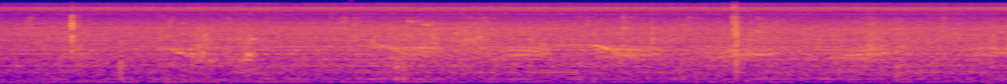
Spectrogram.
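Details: Many crows calling around a lakeside campsite at Cavinti, Laguna, Philippines; hoarse 'wak' calls, several short harmonic notes scattered through the clip over steady background hum.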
